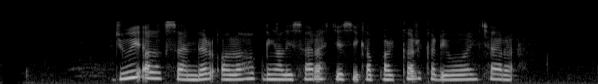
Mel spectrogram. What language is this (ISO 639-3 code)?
sun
